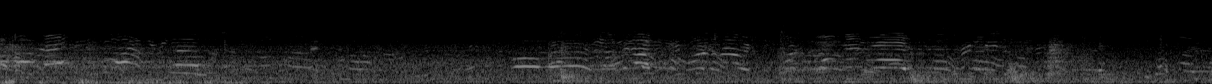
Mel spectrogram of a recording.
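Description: Young women shout and call out to each other outdoors on an open field.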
